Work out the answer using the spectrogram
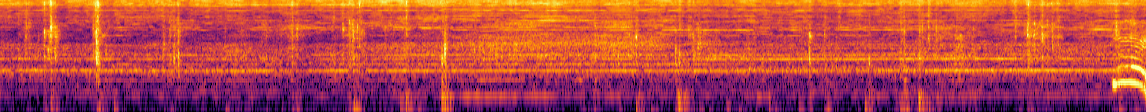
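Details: Battery-powered Vivitar mini desktop vacuum on an old, dirty keyboard: a steady high-pitched motor whine with light tapping from the nozzle on the keys. The small motor runs evenly and sounds fine.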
